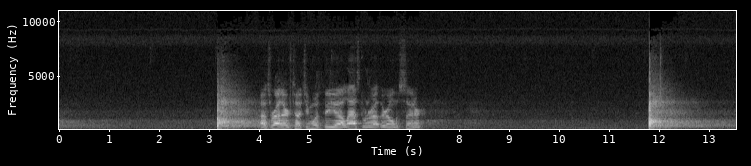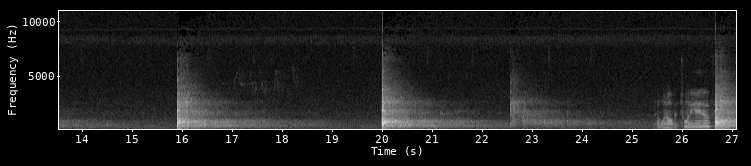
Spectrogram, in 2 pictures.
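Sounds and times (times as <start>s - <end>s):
rifle shots echoing: 0.0s - 1.3s, 3.1s - 5.9s, 11.8s - 14.7s, 15.9s - 18.8s, 20.0s - 24.6s, 26.6s - 27.0s.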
